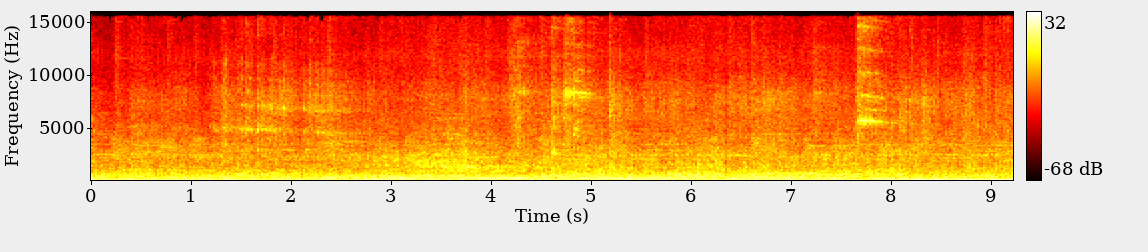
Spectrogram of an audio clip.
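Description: Freight train of autorack cars rolling past close by: a loud, steady rumble and rattle of wheels on the rails, with brief high-pitched wheel squeals a few times.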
